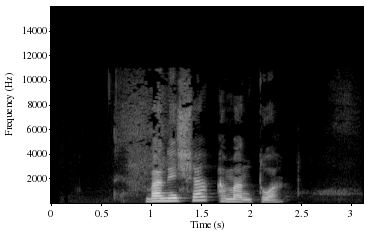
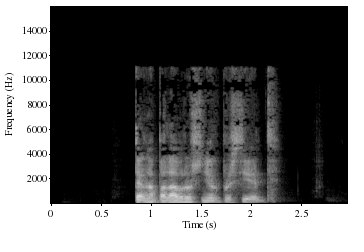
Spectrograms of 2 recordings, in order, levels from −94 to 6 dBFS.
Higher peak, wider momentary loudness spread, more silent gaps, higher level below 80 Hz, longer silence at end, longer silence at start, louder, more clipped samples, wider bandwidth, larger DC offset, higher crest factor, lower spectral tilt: about the same, -2 dBFS vs -2 dBFS; first, 15 LU vs 12 LU; neither; second, -78 dBFS vs -60 dBFS; about the same, 0.85 s vs 0.75 s; about the same, 0.95 s vs 0.85 s; second, -23 LUFS vs -20 LUFS; neither; about the same, 11 kHz vs 11.5 kHz; neither; about the same, 24 dB vs 22 dB; about the same, -4.5 dB/octave vs -5.5 dB/octave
